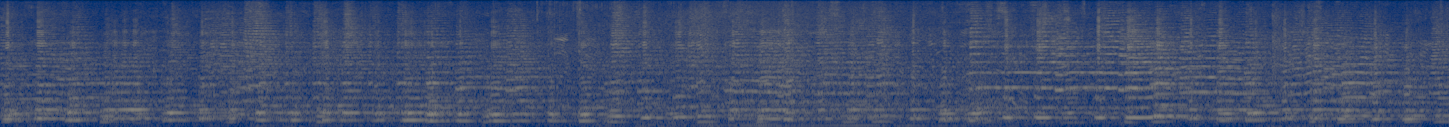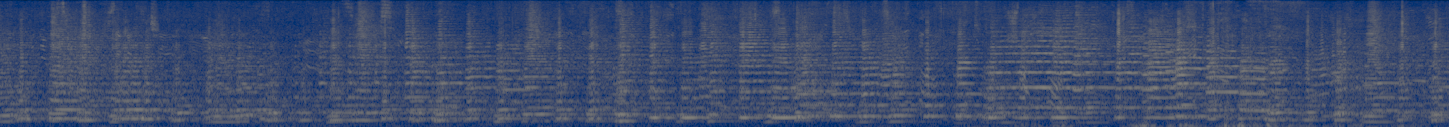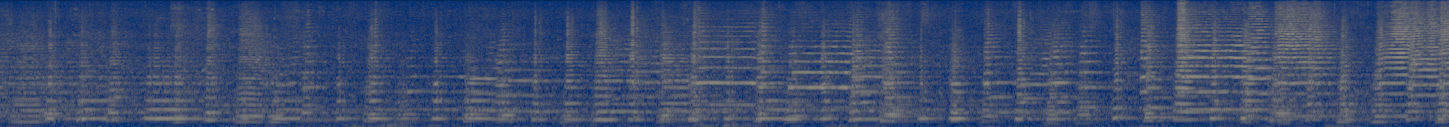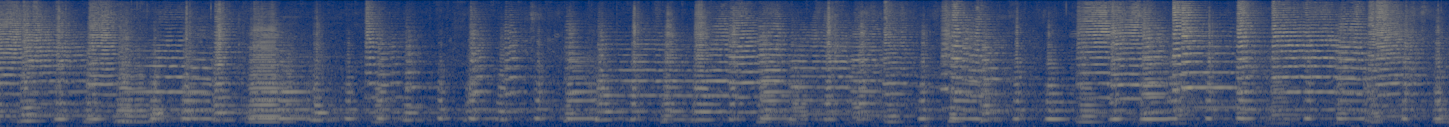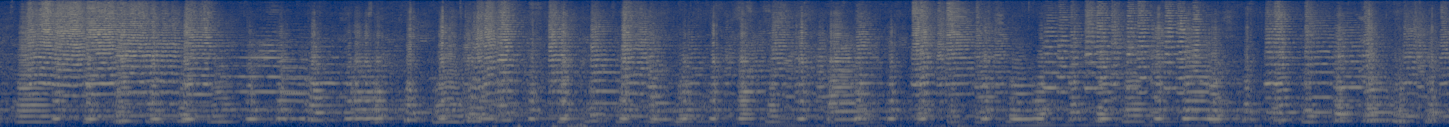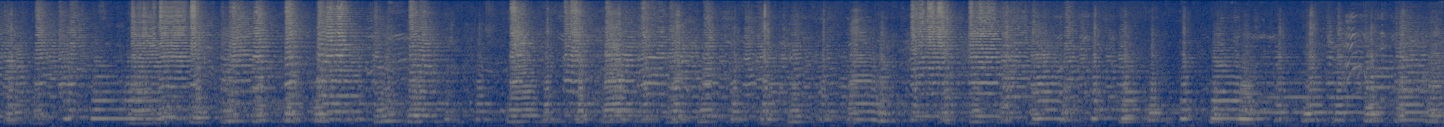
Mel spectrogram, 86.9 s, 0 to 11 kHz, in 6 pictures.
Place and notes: {"title": "Václavské náměstí Praha, Česká republika - Rumanian Gypsy street musicians", "date": "2013-10-15 15:27:00", "description": "Three musicians from South of Romania playing brass.", "latitude": "50.08", "longitude": "14.43", "altitude": "211", "timezone": "Europe/Prague"}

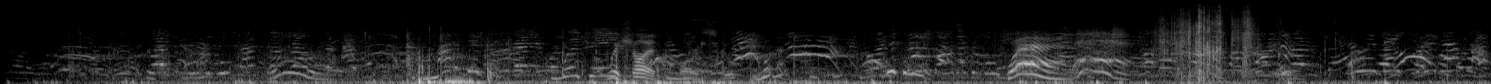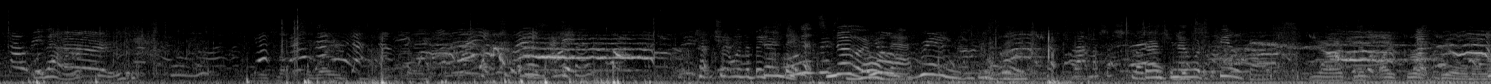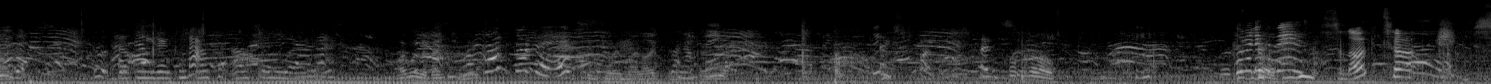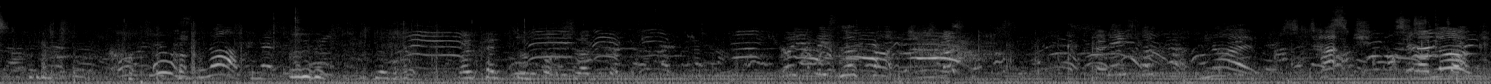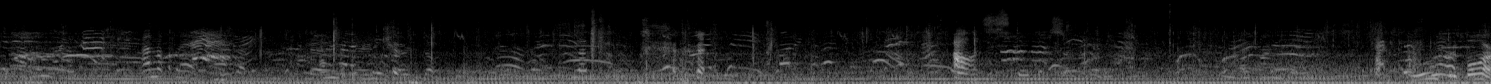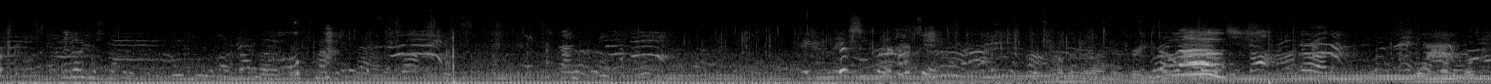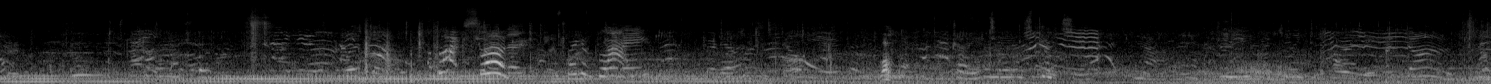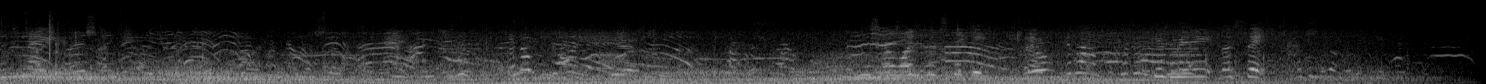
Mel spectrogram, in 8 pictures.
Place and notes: {"title": "Piddle Valley School - Searching for minibeasts", "date": "2015-07-15 14:00:00", "description": "Sounds recorded whilst searching for minibeasts in the forest school.\nRecorded using an H4N zoom and NTG2 Rode microphone.\nSounds in Nature workshop run by Gabrielle Fry.", "latitude": "50.79", "longitude": "-2.42", "altitude": "103", "timezone": "Europe/London"}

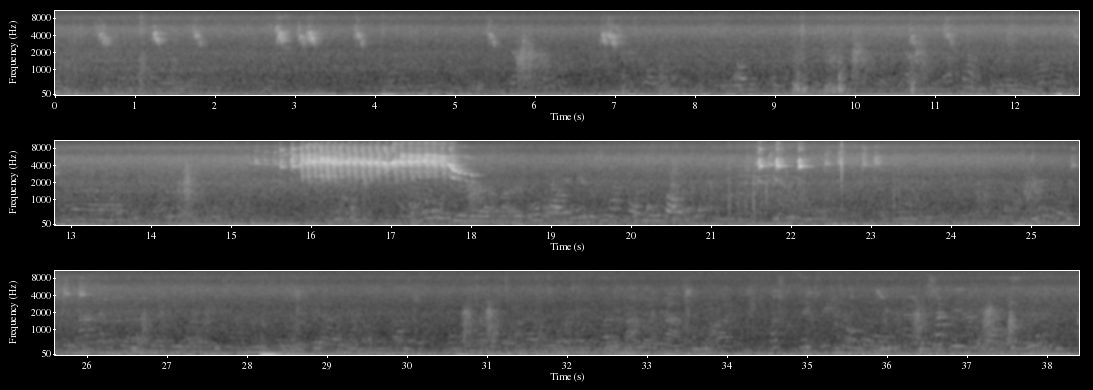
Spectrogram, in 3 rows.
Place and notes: {"title": "Haaksbergen, Nederland - In the backyard 1", "date": "2012-05-26 16:06:00", "description": "Birds, wind and neighbours chatting in the backyard of my parents house.\nZoom H2 recorder with SP-TFB-2 binaural microphones.", "latitude": "52.16", "longitude": "6.73", "altitude": "24", "timezone": "Europe/Amsterdam"}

